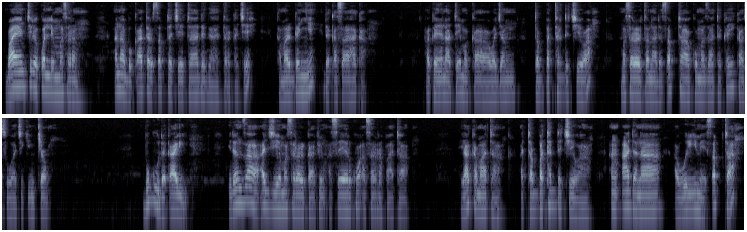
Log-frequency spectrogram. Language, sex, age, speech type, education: Hausa, male, 15-29, spontaneous, secondary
